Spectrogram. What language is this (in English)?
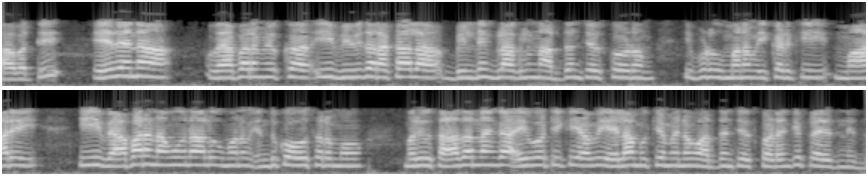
Telugu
